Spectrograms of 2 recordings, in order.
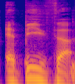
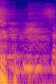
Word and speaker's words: Ibiza: This guy on this video just said the Z in Spanish is pronounced with your tongue between your teeth like a th. Ibiza. – Lynn says she can't come in because she's not wearing trousers. – Ibiza, and that's so listeners, that's behind the paywall.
